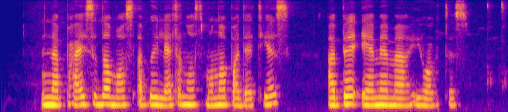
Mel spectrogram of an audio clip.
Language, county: Lithuanian, Kaunas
